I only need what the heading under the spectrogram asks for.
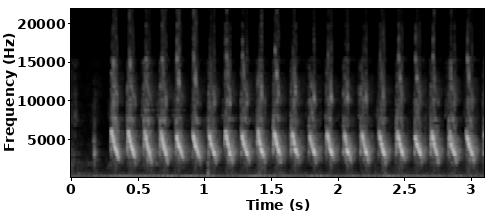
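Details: Bar-winged prinia, lure recording in the 'nembak' style to spur kept birds: after a short faint note, loud high chips follow in a quick, even series of about seven per second, over faint low hum.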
